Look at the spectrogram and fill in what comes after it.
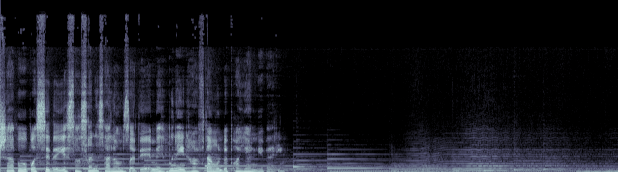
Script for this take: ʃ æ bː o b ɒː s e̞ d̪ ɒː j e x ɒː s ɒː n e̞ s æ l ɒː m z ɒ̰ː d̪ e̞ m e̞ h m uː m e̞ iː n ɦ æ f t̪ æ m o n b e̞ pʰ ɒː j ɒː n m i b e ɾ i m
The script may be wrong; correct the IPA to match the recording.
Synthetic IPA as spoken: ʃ æ b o b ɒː s e̞ d̪ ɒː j e s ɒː s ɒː n e̞ s æ l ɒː m z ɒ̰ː d̪ e̞ m e̞ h m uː n e̞ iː n ɦ æ f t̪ æ m u n b e̞ pʰ ɒː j ɒː n m i b æ ɾ i m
